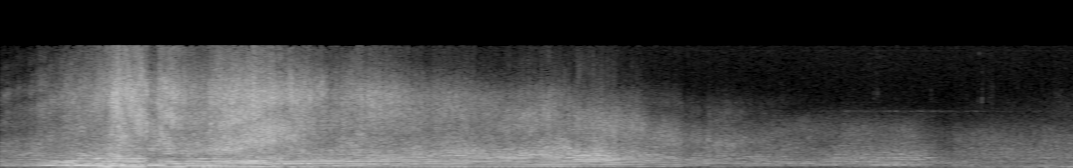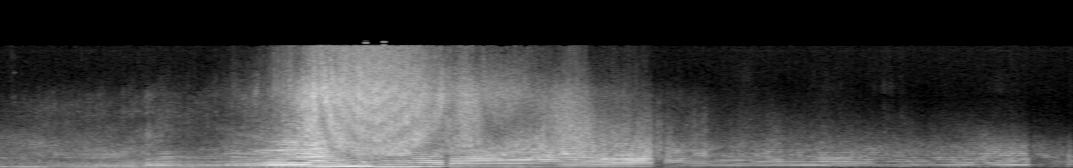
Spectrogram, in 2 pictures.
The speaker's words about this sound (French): Franchissement d'un virage en S à plusieurs.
